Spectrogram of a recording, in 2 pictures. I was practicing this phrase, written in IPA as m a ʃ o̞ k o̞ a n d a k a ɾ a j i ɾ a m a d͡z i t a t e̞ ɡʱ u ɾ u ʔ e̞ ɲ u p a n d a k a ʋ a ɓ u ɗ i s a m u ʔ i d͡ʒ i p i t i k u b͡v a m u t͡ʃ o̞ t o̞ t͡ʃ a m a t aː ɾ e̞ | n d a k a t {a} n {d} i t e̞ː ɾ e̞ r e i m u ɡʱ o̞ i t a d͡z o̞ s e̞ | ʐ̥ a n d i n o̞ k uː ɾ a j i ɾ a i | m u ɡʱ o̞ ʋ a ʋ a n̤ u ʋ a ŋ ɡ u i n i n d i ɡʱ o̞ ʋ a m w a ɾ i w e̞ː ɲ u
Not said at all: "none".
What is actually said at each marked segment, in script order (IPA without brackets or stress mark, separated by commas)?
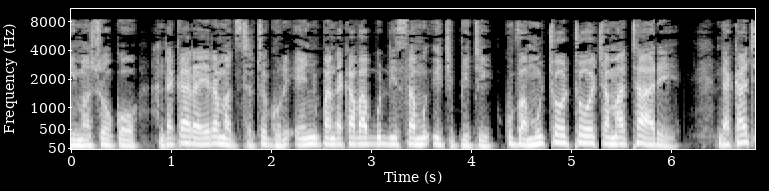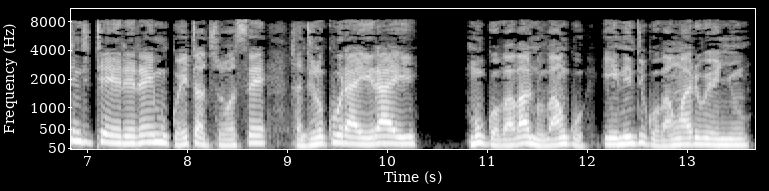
i, d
